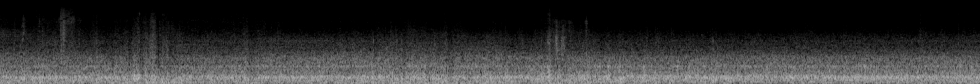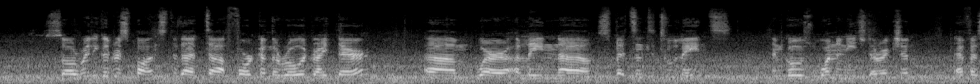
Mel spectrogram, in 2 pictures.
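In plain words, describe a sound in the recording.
Tyres hum steadily on a road as a car drives along.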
